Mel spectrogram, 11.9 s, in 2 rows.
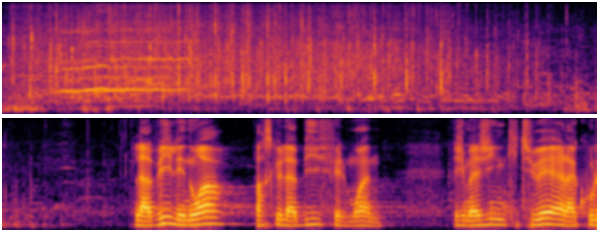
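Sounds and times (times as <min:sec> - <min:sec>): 
audience applause and cheering: 0:00.0 - 0:05.8
speech: 0:07.3 - 0:09.8, 0:10.4 - 0:11.8.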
